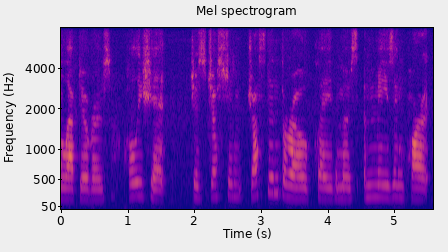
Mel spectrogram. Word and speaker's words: Theroux: Was it? Throw? No, Theroux. Justin Theroux.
